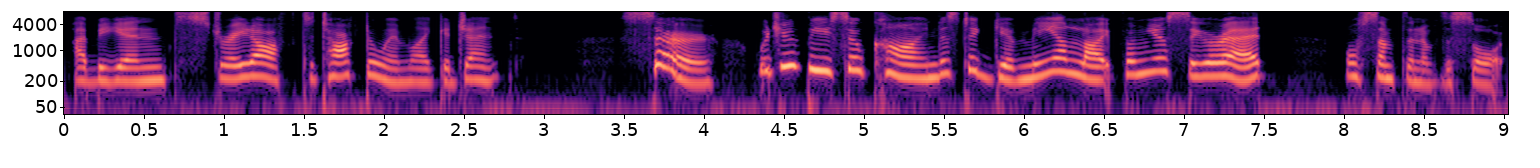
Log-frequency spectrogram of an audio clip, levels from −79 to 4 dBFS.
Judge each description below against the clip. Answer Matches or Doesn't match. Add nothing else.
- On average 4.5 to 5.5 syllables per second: Matches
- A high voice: Matches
